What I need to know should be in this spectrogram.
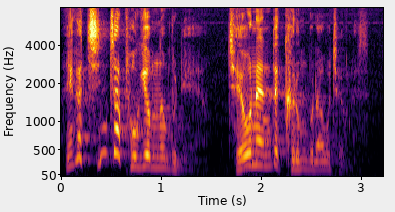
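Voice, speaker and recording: A man's voice: high-pitched, wildly swooping pitch, racing, fairly bright tone. A middle-aged male pastor preaching a sermon, telling stories with acted-out quotes and laughter.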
